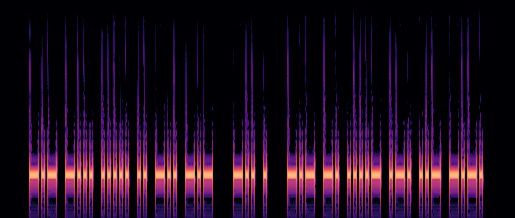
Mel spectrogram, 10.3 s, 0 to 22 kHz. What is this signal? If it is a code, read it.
Morse code, heard as a keyed tone, about 20 wpm, 700 Hz. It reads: KB5IDK DE KN4RUC
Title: USA Callsign DE Callsign - 6 Characters - 20wpm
